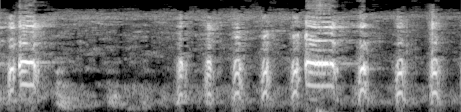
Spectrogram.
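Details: Red junglefowl hen calling to attract males, for decoying wild junglefowl: soft, regularly spaced clucks over steady hiss, broken by two louder, clearer drawn-out notes.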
